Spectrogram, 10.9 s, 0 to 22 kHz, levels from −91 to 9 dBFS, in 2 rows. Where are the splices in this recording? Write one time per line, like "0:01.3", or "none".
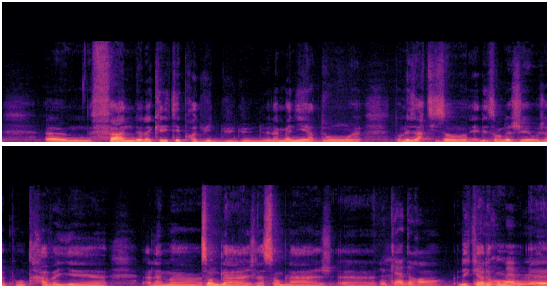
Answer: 0:04.7
0:07.5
